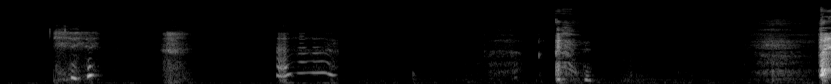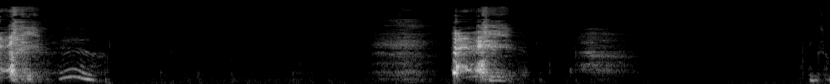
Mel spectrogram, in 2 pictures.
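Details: Several sneezes with high-pitched intakes and trailing vocal sounds, two louder among smaller bursts; repeated sneezing in a woman who suspects a cold caught on holiday, with a runny nose.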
